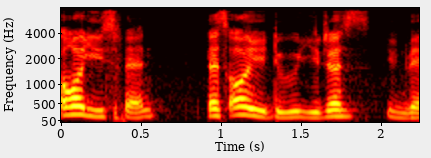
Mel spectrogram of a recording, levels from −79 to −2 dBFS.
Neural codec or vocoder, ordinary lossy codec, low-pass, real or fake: vocoder, 44.1 kHz, 128 mel bands, Pupu-Vocoder; none; 7.2 kHz; fake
